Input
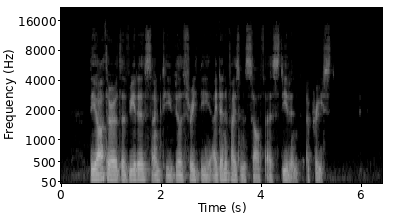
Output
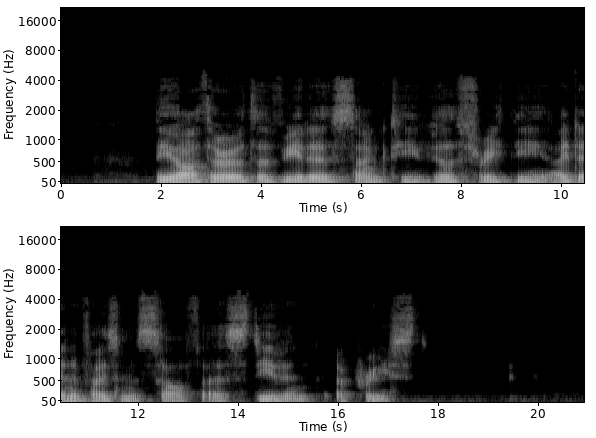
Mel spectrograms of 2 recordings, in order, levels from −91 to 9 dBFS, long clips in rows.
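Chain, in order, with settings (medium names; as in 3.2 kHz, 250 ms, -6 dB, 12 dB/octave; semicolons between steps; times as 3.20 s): wide varispeed 0.307×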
